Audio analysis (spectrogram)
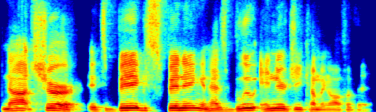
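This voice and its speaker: Man as a casual mid-pitched superhero teammate. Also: normal speed, fairly bright tone, lightly acted. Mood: puzzled. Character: casual young male electricity-wielding superhero teammate. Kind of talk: table read of an amateur superhero script.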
